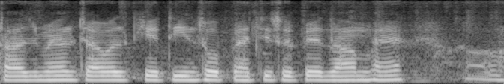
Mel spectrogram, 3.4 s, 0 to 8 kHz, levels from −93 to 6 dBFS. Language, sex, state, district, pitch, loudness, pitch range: Hindi, male, Uttar Pradesh, Jyotiba Phule Nagar, 150 Hz, -14 LUFS, 150-155 Hz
